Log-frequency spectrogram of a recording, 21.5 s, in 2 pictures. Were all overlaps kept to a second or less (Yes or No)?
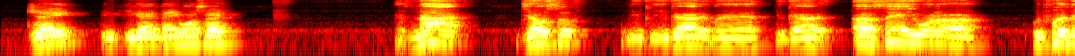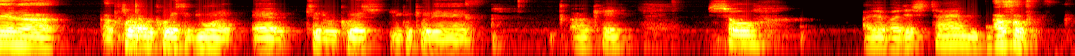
Yes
